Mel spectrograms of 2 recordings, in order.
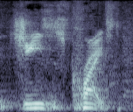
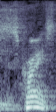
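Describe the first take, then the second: First: It is said with an exasperated, irritated attitude. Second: It is said in a reverent, neutral way.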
